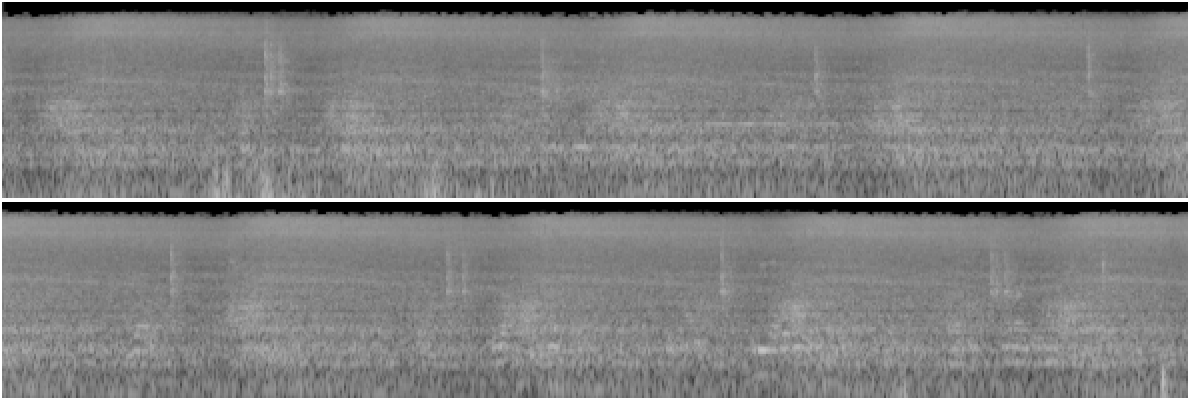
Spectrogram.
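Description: Air rowing machine being rowed: its fan flywheel spins continuously, its noise swelling with each drive stroke about every two and a half seconds.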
